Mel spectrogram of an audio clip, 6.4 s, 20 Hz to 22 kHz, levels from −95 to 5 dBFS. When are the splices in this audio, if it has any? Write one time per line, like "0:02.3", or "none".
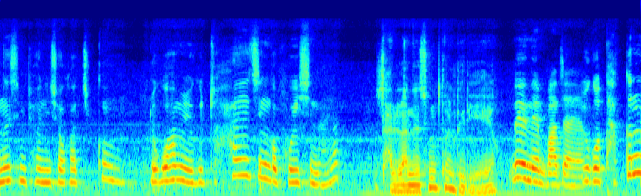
0:01.3
0:03.8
